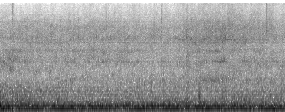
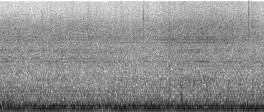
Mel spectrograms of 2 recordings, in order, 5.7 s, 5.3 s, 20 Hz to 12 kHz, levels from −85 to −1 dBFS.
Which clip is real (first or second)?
second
